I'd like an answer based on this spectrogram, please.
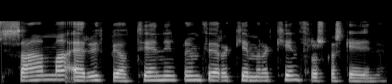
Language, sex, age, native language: Icelandic, female, 50-59, Icelandic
